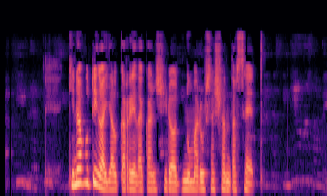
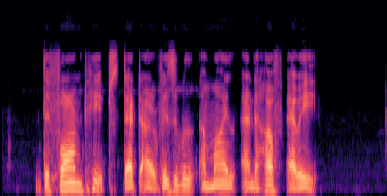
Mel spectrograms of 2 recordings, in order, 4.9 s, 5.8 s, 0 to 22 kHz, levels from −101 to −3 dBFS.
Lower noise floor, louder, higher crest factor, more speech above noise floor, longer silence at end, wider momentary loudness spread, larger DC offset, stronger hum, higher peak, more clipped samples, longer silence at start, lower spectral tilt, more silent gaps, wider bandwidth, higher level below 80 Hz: second, -56 dBFS vs -76 dBFS; about the same, -23 LUFS vs -21 LUFS; about the same, 20 dB vs 20 dB; second, 34 dB vs 56 dB; second, 0.55 s vs 1.1 s; about the same, 8 LU vs 9 LU; neither; neither; about the same, -4 dBFS vs -2 dBFS; neither; about the same, 0.65 s vs 0.55 s; about the same, -5 dB/octave vs -6 dB/octave; neither; first, 11.5 kHz vs 7.8 kHz; second, -72 dBFS vs -62 dBFS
